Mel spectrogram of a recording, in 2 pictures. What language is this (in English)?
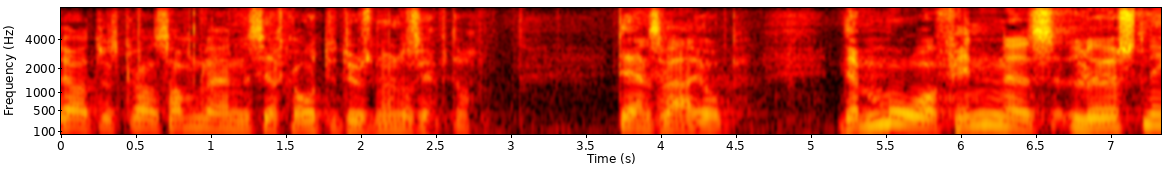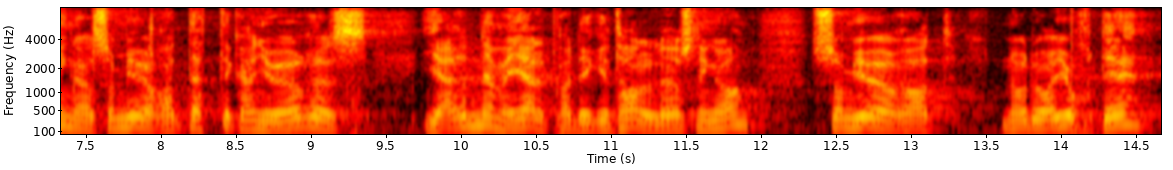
Norwegian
